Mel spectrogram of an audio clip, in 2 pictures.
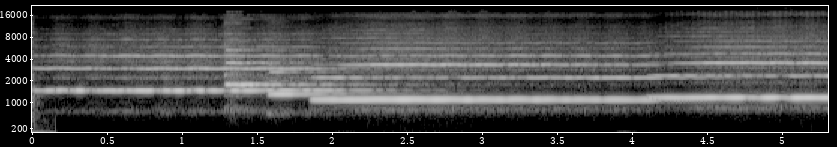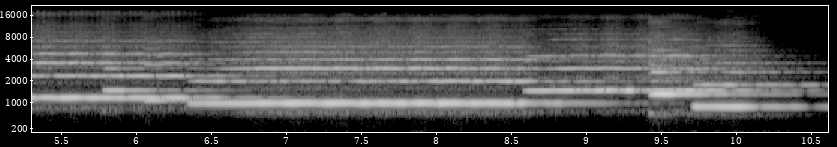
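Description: An orchestral sustain melody of long legato notes is broken up by quick short staccato flourishes, a few clipped accents punctuating the smooth line, played cleanly with no voices.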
